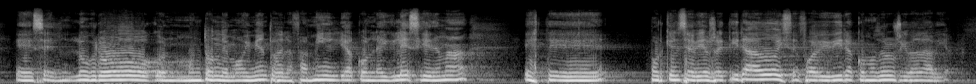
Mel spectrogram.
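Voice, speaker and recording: A woman's medium-pitched, monotone, flat voice at a moderate pace, with audible room echo and noticeable background noise. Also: very even loudness. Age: 60s. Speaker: audience member. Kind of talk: audience comment at Q&A. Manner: halting.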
